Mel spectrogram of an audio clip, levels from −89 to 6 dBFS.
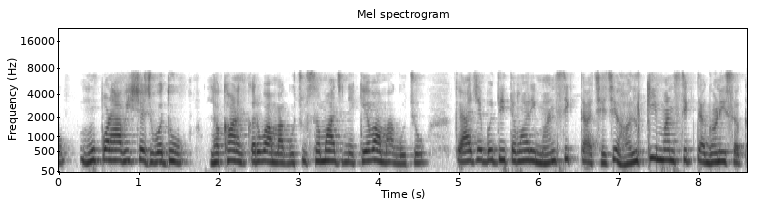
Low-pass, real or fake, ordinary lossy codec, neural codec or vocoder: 7.2 kHz; real; none; none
